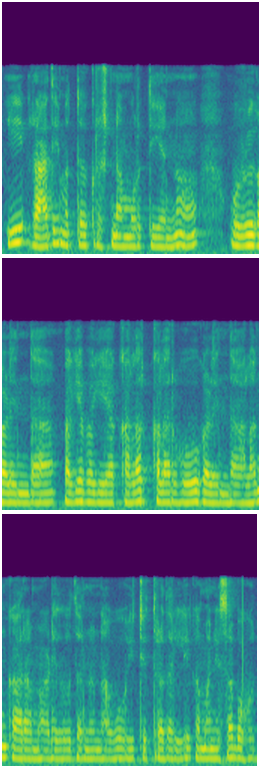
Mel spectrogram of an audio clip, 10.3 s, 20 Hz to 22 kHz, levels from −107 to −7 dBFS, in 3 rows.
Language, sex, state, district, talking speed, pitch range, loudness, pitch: Kannada, female, Karnataka, Bangalore, 100 wpm, 145-160 Hz, -17 LUFS, 150 Hz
